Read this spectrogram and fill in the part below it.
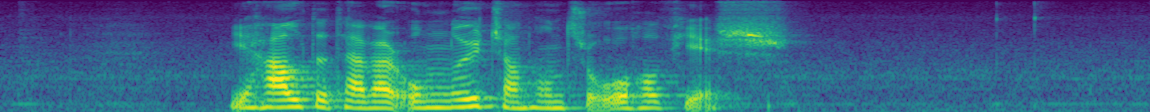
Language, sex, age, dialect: Faroese, female, 36-60, Suðuroy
